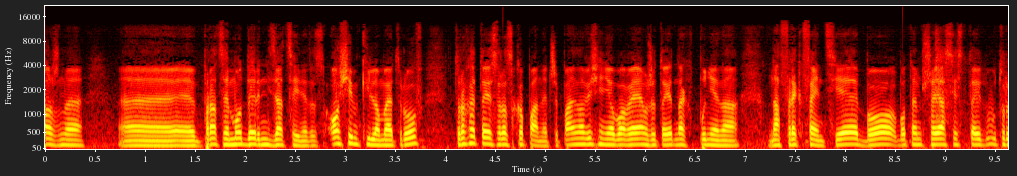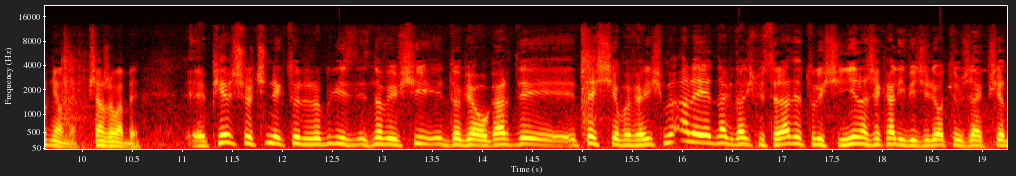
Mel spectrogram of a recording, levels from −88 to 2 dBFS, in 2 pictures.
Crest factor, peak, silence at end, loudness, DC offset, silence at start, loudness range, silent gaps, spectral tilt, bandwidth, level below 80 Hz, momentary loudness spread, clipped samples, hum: 16 dB; -6 dBFS; 0 s; -22 LUFS; under 0.1%; 0 s; 2 LU; none; -6.5 dB/octave; 13.5 kHz; -48 dBFS; 6 LU; under 0.1%; none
